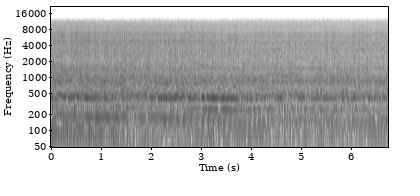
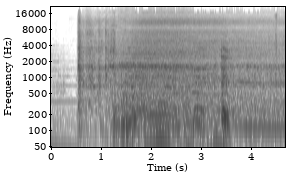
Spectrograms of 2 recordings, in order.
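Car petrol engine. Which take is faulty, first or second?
first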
